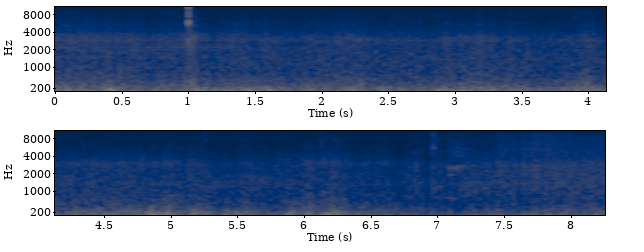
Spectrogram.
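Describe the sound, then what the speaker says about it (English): Strong, relentless wind in a Sahara desert sandstorm roars continuously and loudly, buffeting the microphone with heavy low rumble and no pauses. "the wind is just relentless"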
